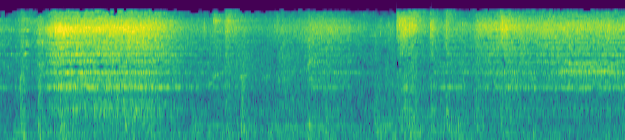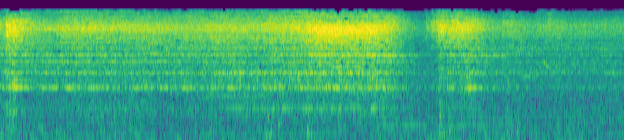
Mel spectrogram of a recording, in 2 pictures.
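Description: Indian Railways express passenger train running at speed, heard at the open side of a coach: wheels rumbling on the rails under heavy wind rush, with a thin steady squeal. The hiss swells loudest about half a second in and again around nine to ten seconds.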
